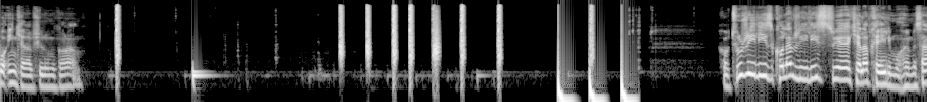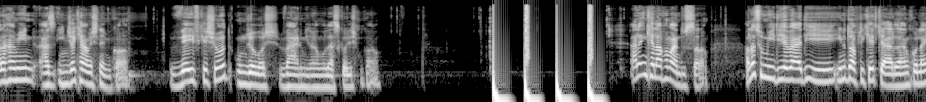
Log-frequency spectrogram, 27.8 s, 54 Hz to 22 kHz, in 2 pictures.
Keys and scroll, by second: 4.0 ctrl+shift+m, 9.5 space, 21.2 space, 23.1 space.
